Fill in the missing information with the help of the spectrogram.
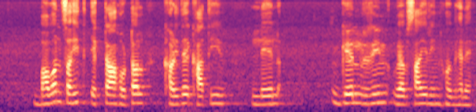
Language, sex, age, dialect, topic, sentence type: Maithili, male, 18-24, Eastern / Thethi, banking, statement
